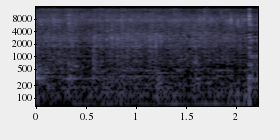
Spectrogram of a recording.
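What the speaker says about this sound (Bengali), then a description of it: "রসুন দুটো কাঁচা লঙ্কা এর সাথে আমি ভাজা করে নেব" Garlic cloves and green chillies frying in a pan, a dense close sizzle that holds steady throughout with a faint stirring clatter near the end.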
